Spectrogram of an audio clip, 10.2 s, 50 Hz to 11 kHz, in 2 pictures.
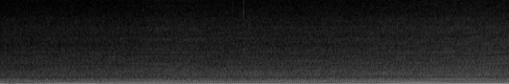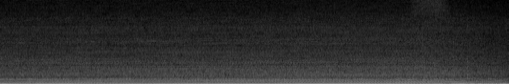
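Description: Mazda 2's 1.5-litre four-cylinder petrol engine running steadily, heard from inside the cabin, with the throttle held slightly open. Its speed rises slowly over the first half, holds, then falls back toward idle near the end.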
